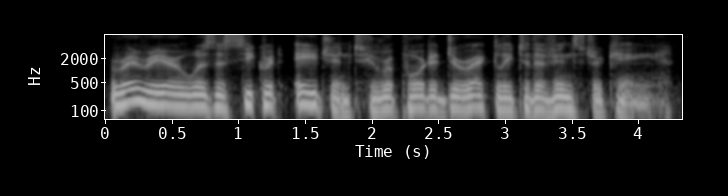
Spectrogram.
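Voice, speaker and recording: A man's voice: fairly low pitch, lively intonation, moderate pace, dry recording, lightly acted. An actor voicing a grave, knowing man in a video game, speaking formally, courteously and with deliberation. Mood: measured, curious. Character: grave, knowing man, philosophical about fate. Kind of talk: scripted game voice acting.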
